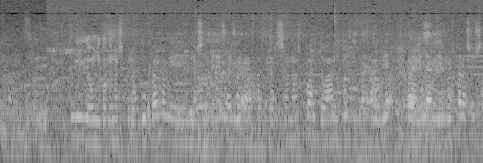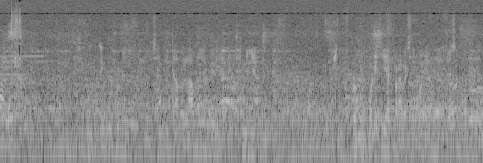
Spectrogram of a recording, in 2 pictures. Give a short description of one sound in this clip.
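A woman speaks calmly into several microphones close by.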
